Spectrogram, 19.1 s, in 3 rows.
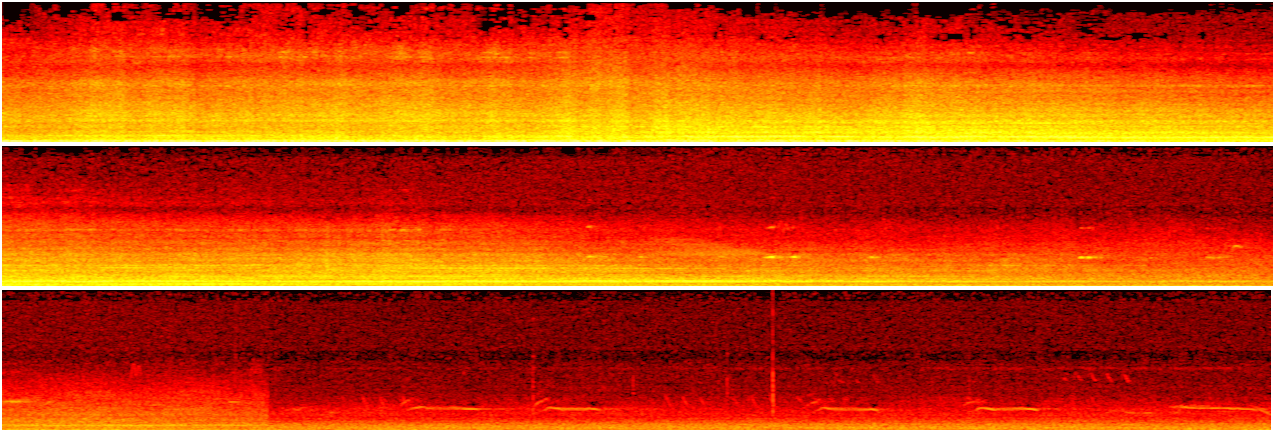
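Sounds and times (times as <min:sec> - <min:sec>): electric train rumble: 0:00.0 - 0:14.1
bird chirping: 0:09.4 - 0:19.0.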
